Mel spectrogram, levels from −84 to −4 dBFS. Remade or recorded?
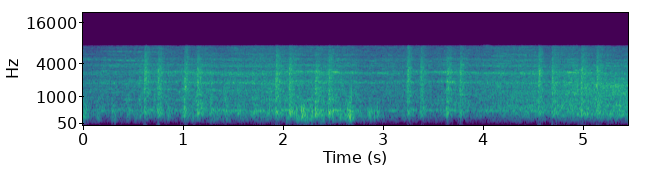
recorded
